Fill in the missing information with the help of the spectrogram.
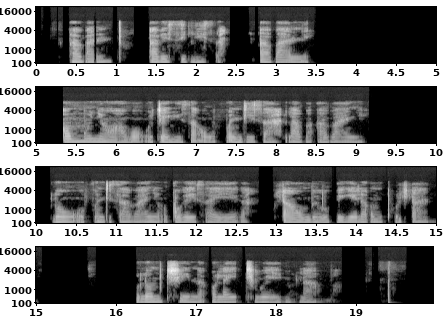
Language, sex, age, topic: North Ndebele, female, 36-49, health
